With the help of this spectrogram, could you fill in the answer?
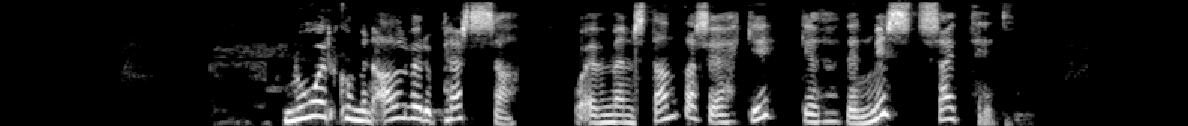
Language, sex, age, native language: Icelandic, female, 60-69, Icelandic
